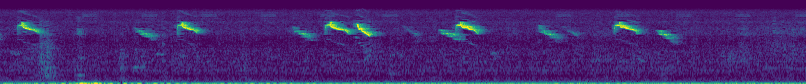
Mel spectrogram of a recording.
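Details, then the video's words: White-eye calling to provoke answers from other white-eyes: series of high descending chirps, often in quick pairs, repeated about every second, with a brief thump early and low background rumble. "cuitan dan crecetan pleci ini ampuh memancing pleci lain nyaut"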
